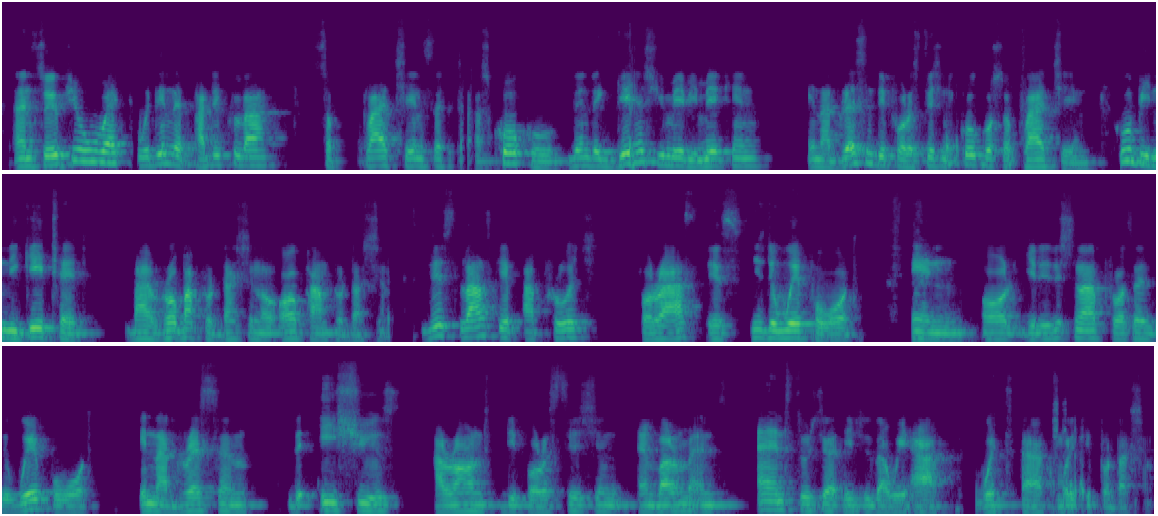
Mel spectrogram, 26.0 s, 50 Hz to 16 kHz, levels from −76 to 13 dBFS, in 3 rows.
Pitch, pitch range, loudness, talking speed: 115 Hz, 105-130 Hz, -23 LUFS, 165 wpm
